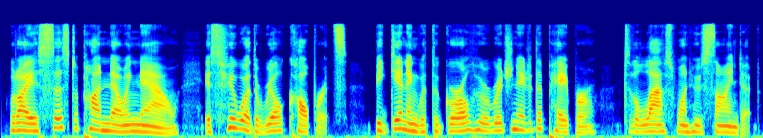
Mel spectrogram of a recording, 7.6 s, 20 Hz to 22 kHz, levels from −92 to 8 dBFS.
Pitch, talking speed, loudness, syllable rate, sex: 165 Hz, 210 wpm, -19 LUFS, 6.2 syllables/s, female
